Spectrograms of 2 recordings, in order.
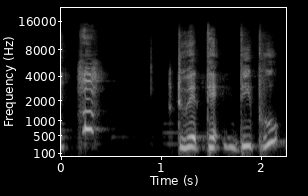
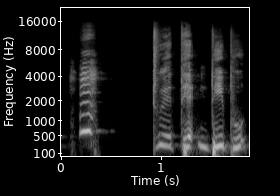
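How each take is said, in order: First: "Hmm" tinggi melengking, lalu nada meremehkan; meniru teman mengejek. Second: "Hmm" tinggi, lalu nada mengejek sambil tertawa; teman sambil tertawa. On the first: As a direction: bayangkan teman yang menyindir. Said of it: "paling dia akan berkata". (tiruan teman yang mengejek) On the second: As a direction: tiru teman yang pergi sambil mengejek. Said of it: "Dia sambil ketawa pergi". (ejekan teman sambil tertawa) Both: Retold or imitated.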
